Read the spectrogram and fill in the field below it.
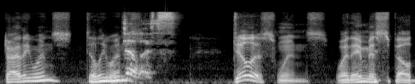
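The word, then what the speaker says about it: Dilys: RT reviewers Choice Awards and the Agatha two Dilly wins do I have that pronounce right Dy wins Dilly wins Dillis Dillis wins well they misspelled that it's d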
